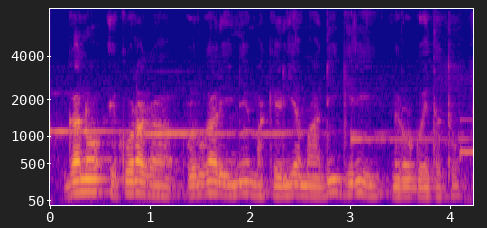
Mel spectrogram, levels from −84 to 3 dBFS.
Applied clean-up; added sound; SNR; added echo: none; Piano; 11 dB; reverberation time 0.6 s.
